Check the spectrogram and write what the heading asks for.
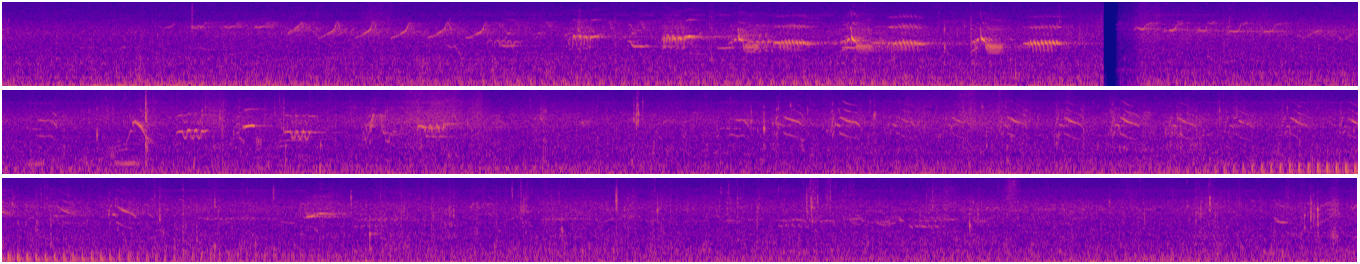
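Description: Small birds chirping in quick runs of high, falling notes, with a denser burst of calls about four seconds in. The sound drops out for an instant a little before the middle.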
